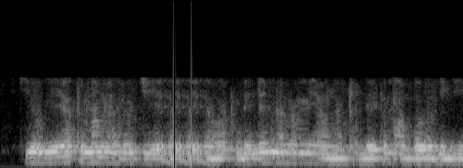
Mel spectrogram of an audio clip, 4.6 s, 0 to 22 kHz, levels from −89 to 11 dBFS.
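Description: From 1.73 to 2.09 s, right after "ma mero ji e", a fast, even stutter plays the same 0.18 s snippet twice, with a brief mute at each jump, before "e ot bende" resumes. This is the CD stuck on one turn: a scratch kicks the laser back one track at the same point each rotation.

From 2.74 s, just after "ji e ot bende", to the end, the narrowband phone sound, already lightly coloured by the AMR-NB codec, turns rougher, buzzier and more synthetic without any gap or change in bandwidth. This is an AMR rate drop, consistent with the link stepping down from 12.2 to 4.75 kbps.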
